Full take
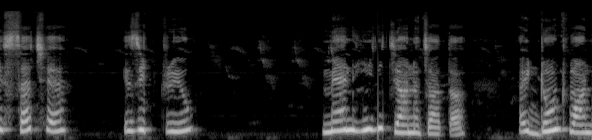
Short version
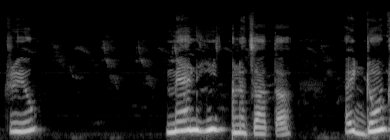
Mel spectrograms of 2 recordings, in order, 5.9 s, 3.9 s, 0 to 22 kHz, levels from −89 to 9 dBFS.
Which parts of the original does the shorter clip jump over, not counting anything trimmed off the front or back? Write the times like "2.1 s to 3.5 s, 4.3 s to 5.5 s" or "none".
3.8 s to 4.0 s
